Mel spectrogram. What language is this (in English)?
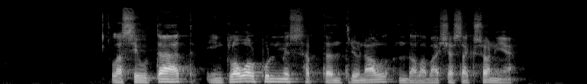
Catalan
